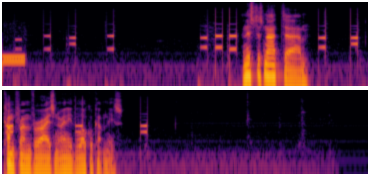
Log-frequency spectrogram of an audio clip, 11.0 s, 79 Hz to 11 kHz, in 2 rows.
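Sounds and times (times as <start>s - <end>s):
telephone dial tone: 0.0s - 0.4s
telephone touch-tone dialing two-note beeps: 3.0s - 3.6s
speech: 3.6s - 4.6s, 5.5s - 7.4s.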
